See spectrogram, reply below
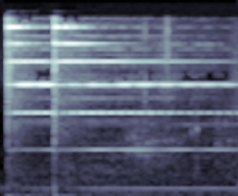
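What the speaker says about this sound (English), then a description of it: "The loudest that bell has ever been." A bell on a sports talk show gives two bright, ringing strikes in quick succession, loud and close, the metallic tone lingering and slowly decaying afterward.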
